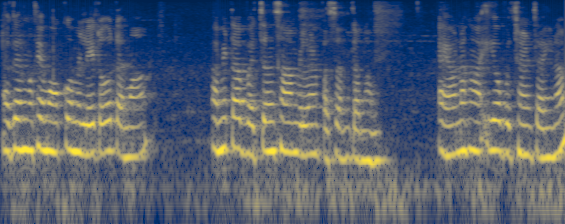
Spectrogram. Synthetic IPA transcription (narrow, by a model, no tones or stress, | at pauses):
ɐɡəɾmũːkʰemɔːkomɪlet̪ʰot̪ɐmãː | ɐmit̪abɐt͡ɕənɪ̆sãmɪləɽ̃pɐsə̃nd̪kɐ̃nd̪aɦʊ̃ | ɛ̃ːʊnə̆kʰãʔɪɦopʊd͡ʑʱəɽ̃t͡ɕaːɦĩna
